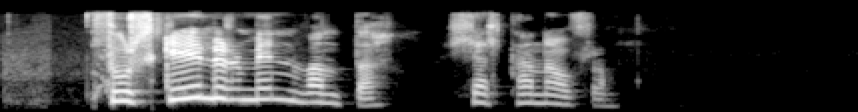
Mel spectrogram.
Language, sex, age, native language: Icelandic, female, 30-39, Icelandic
